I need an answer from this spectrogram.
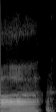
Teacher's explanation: पूरा पूरा मुंह खोलना पड़ता है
